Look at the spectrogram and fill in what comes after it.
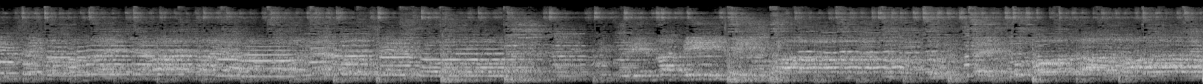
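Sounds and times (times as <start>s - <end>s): accordion playing: 0.0s - 12.0s
people singing along: 0.0s - 12.0s
tambourine beat: 0.0s - 12.0s
man singing: 6.2s - 12.0s.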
